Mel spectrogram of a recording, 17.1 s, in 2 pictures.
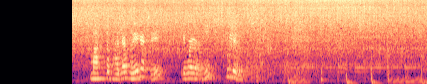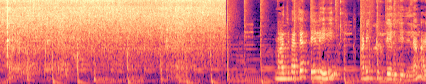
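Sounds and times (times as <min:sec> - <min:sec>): shrimps sizzling in oil: 0:01.5 - 0:13.1
utensil scraping pan: 0:08.5 - 0:10.4.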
